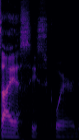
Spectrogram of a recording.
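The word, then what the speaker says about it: (ISC)²: No, they're not They're not a um And it's written ISC and then the number two. That's the way you'll see it. Um but it's it's ISC squared is how you say it.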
